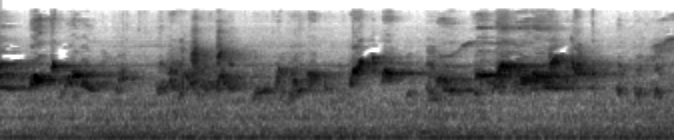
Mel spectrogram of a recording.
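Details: Song of a red-whiskered bulbul in the 'quảng lân bướm' manner: short, squeaky, rolling warbles in quick succession, slightly harsh, with a faint low steady hum.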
